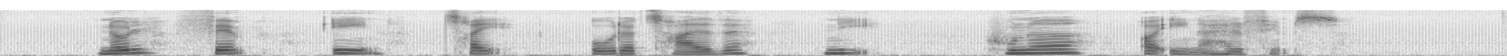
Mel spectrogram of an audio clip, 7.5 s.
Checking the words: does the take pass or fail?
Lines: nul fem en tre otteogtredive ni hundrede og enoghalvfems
pass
